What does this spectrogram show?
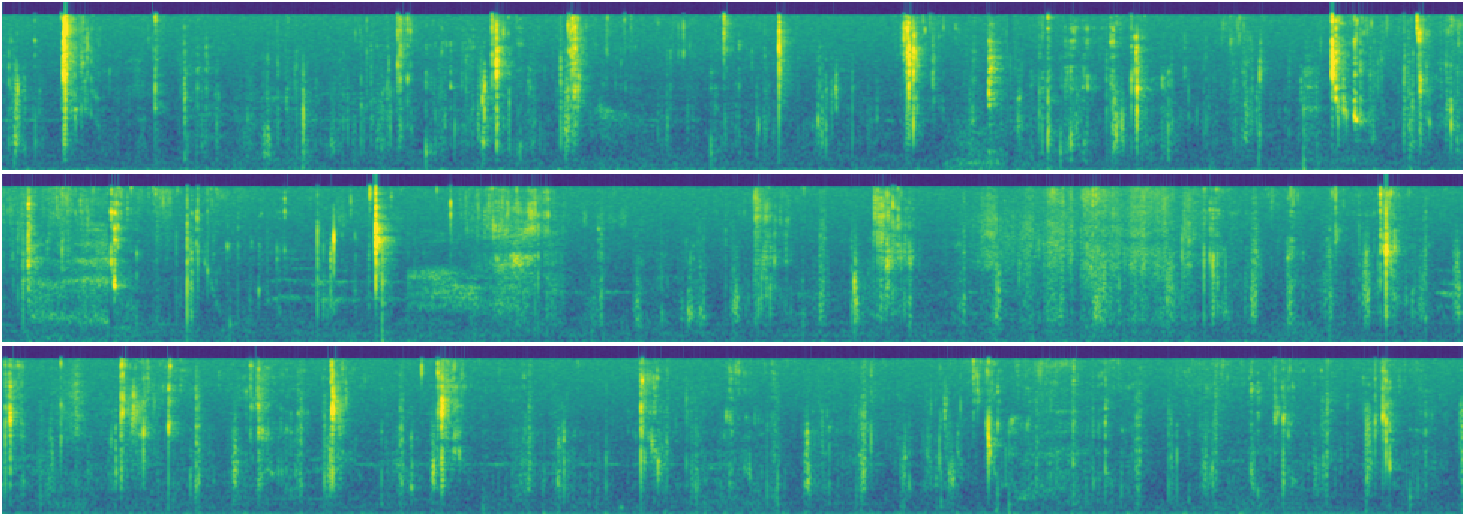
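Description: Close-miked chewing and biting of spicy chicken curry and fried rice, with many short sharp mouth clicks throughout.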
